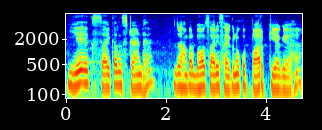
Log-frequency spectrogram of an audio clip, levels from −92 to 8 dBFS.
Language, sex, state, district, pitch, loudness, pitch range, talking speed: Hindi, male, Chandigarh, Chandigarh, 155 Hz, -15 LUFS, 145-165 Hz, 190 wpm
